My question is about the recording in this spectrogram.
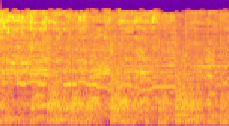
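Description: Traditional procession music played live in the street: a hand-carried drum beating under a high melody of short held notes, with crowd voices mixed in.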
